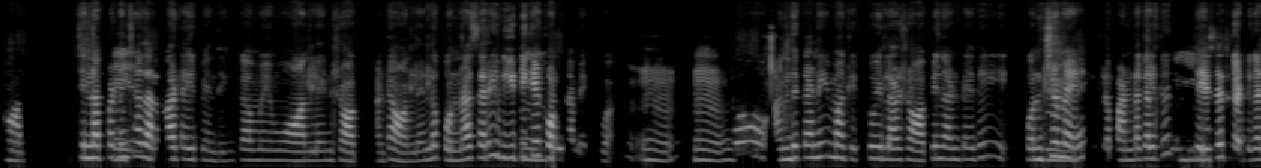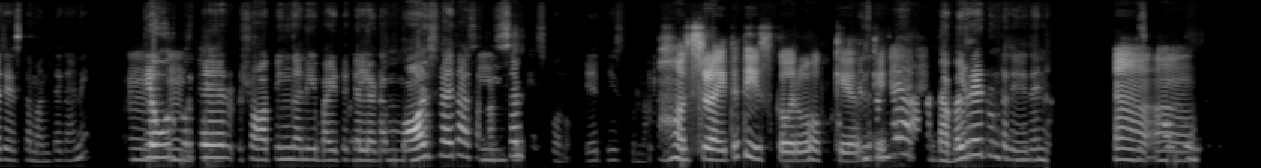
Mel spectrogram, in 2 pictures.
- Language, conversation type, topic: Telugu, podcast, మీరు ఇంటి ఖర్చులను ఎలా ప్రణాళిక చేసుకుంటారు?
- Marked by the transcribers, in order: in English: "ఆన్‌లైన్"; in English: "ఆన్‌లైన్‌లో"; static; in English: "సో"; other background noise; in English: "షాపింగ్"; in English: "షాపింగ్"; in English: "మాల్స్‌లో"; giggle; in English: "డబల్ రేట్"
